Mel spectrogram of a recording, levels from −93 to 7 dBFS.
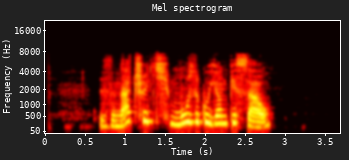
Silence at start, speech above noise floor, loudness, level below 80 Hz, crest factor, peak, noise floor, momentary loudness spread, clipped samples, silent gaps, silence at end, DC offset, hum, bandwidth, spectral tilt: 0.7 s; 66 dB; -15 LUFS; -62 dBFS; 16 dB; 0 dBFS; -81 dBFS; 8 LU; under 0.1%; none; 0.9 s; under 0.1%; none; 7.6 kHz; -5 dB/octave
